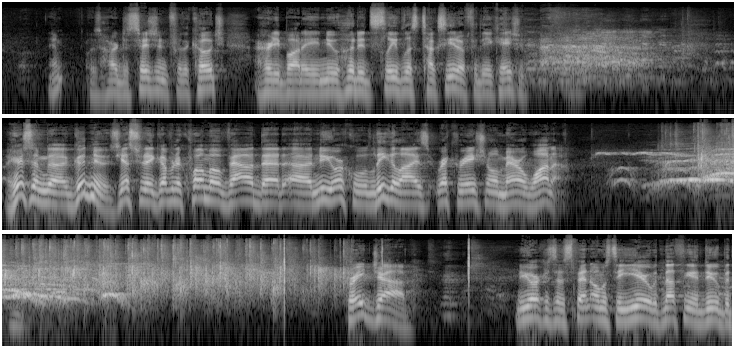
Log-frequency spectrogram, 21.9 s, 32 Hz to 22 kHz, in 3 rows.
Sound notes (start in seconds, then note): 5.2 laughter; 13.4 cheers and applause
